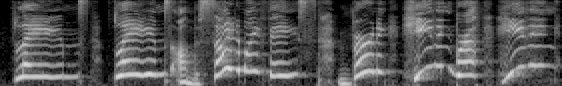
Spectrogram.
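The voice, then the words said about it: Bad sing-songy imitation of another voice. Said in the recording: “her sing-songy ... my really bad impression of it”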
